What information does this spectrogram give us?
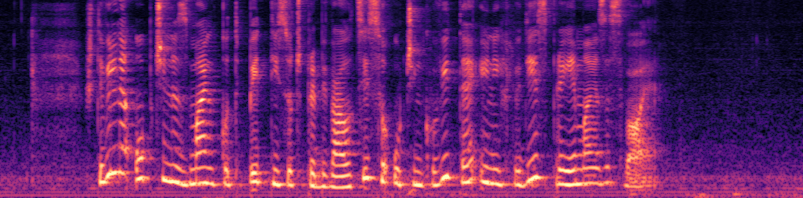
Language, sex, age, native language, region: Slovenian, female, 30-49, Slovenian, Central Slovenia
